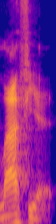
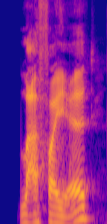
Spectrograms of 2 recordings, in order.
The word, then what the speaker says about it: Lafayette: So, like, talking about that, it's so my wife's from, and again, it's they pronounce it Lafayette, right? Like, but when I met her, her family's like, oh, you know, from Louisiana, Lafayette, blah, blah. I was like, you mean Lafayette? Because in French, it'd be like Lafayette.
